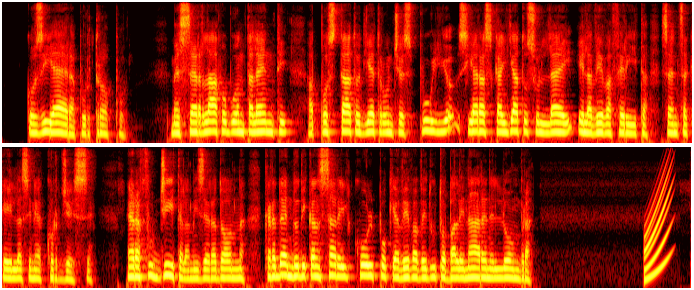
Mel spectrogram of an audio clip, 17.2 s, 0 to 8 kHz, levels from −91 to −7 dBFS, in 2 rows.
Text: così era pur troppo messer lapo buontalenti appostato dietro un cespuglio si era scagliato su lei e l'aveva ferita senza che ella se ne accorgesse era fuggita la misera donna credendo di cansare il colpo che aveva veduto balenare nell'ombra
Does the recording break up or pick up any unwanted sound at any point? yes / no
yes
